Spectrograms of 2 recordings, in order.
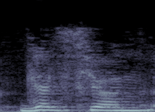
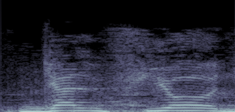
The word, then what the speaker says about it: Galfione: lève son t-shirt, là, on pourrait jouer Qui au Galcione. Jean, c'est ça? Galfione.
